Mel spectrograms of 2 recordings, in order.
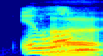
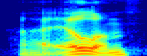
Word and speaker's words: Ilum: how to say this is it Lum or ilum ilum uh ilum I think yeah that's how that's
